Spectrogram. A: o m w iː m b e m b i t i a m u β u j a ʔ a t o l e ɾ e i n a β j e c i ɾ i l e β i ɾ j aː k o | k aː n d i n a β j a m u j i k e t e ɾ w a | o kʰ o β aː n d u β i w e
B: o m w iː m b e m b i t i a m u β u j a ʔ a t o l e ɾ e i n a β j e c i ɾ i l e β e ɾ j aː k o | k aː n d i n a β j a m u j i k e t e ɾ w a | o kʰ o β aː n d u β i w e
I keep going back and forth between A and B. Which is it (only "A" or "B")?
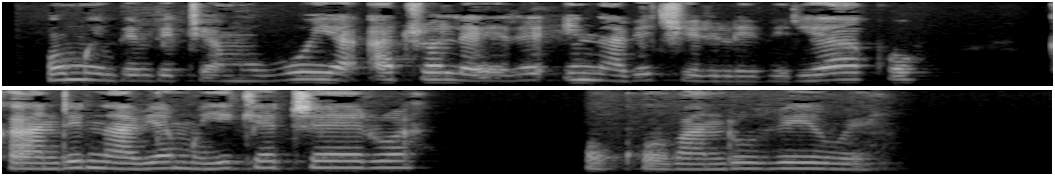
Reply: A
